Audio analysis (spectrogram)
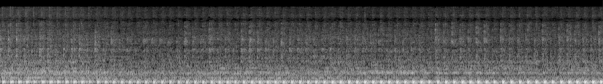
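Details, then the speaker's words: Suzuki Gixxer 155cc single idling with fast even clatter, about three per second, over idle thump; top-end tick, owner neglected oil; suspected timing chain, loose valves or worn piston/rings, unconfirmed before teardown. "Mir, aquí tengo una Suzuki Jixer, el cual tiene un ruido en el motor."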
